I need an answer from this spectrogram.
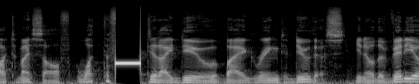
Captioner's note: beep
